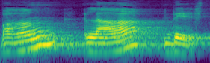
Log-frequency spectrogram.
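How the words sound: The word is split into three separate parts. "তিনটা"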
